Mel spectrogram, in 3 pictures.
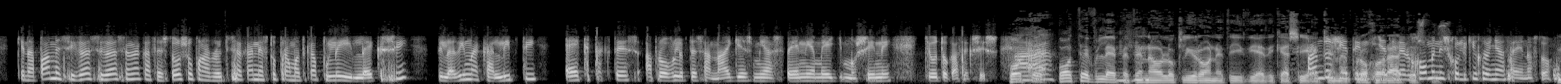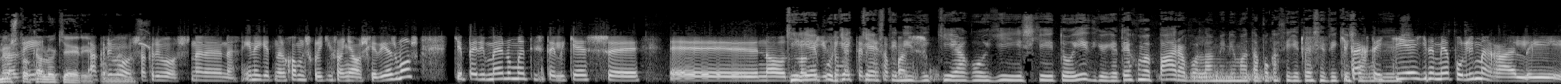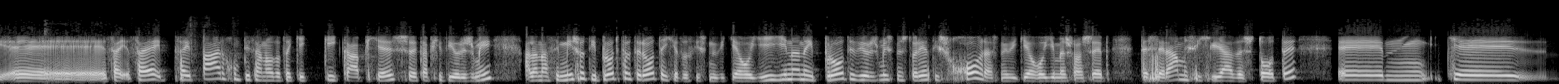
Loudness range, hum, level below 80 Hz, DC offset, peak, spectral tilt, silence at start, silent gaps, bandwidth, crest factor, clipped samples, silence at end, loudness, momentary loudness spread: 2 LU; none; -52 dBFS; under 0.1%; 0 dBFS; -5 dB/octave; 0.2 s; none; 15 kHz; 14 dB; under 0.1%; 0.15 s; -15 LUFS; 5 LU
